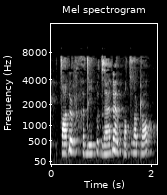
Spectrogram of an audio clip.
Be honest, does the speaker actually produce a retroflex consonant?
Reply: yes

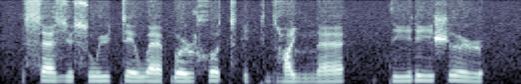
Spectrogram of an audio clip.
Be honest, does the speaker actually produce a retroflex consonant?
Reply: yes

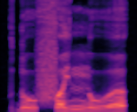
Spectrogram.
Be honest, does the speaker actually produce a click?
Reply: no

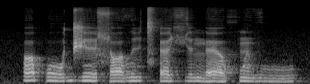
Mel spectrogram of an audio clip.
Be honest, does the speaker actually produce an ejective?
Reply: yes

